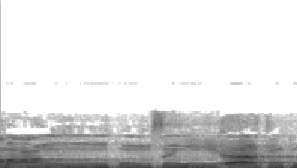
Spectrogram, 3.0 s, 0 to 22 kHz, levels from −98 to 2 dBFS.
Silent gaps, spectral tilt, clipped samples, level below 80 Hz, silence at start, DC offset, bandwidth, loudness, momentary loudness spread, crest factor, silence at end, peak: none; -5 dB/octave; under 0.1%; -78 dBFS; 0 s; under 0.1%; 7.6 kHz; -25 LUFS; 7 LU; 16 dB; 0 s; -10 dBFS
